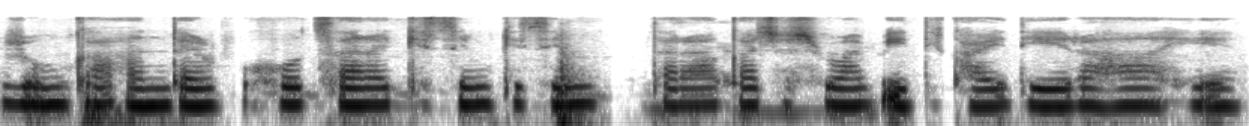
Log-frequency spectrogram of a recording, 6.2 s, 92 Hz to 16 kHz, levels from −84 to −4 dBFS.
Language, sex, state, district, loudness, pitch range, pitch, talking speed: Hindi, female, Arunachal Pradesh, Longding, -16 LUFS, 215-225 Hz, 220 Hz, 145 wpm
